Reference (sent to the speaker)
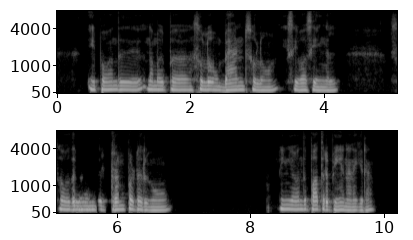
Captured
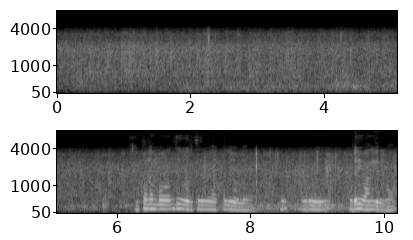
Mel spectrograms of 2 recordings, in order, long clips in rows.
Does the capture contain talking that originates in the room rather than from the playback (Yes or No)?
Yes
